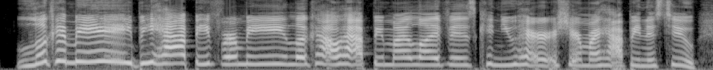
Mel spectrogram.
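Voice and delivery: high, loud mock gushing; needy show-off voice. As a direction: gush like an attention seeker. Mocking show-off couple posts.

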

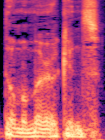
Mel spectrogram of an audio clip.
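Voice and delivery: low-pitched mocking jab at Americans; mocking foreigner. Co-host poking fun at Americans, mocking. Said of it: "to make fun of".

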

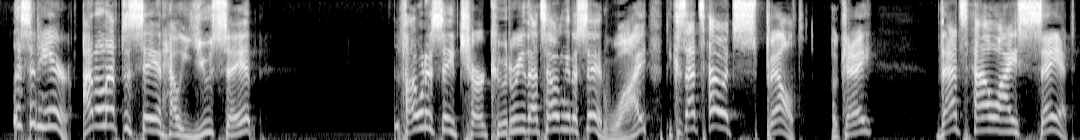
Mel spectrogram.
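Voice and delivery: high-pitched, worked-up self-defence; indignant rant. Real, not acted. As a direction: lay down the law in a high, indignant voice. Mock rant defending his pronunciation.

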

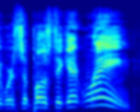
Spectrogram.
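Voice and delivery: normal talking voice

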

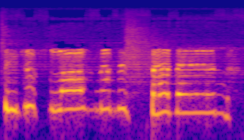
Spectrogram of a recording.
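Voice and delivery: high, giddy fangirl voice; mock swooning fan girls. Caller mimics Bengals fan girls, high and swooning. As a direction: gush in a squealy fan voice.

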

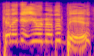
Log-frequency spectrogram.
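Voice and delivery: high, put-on British accent. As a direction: ask it in a playful mock-British accent. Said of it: "talking back to him in a British accent".

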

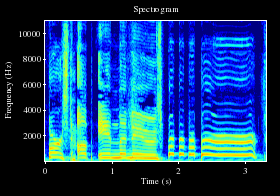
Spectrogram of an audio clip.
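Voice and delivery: high trilled brr brr brr; mock drumroll sound. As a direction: roll your lips like a jingle. News intro jingle voice.

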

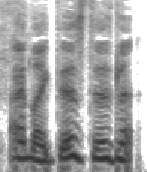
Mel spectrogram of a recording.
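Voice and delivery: put-on very high little kid voice; squeaky kid reeling off wishes; child voice. Kid answering mall Santa.

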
